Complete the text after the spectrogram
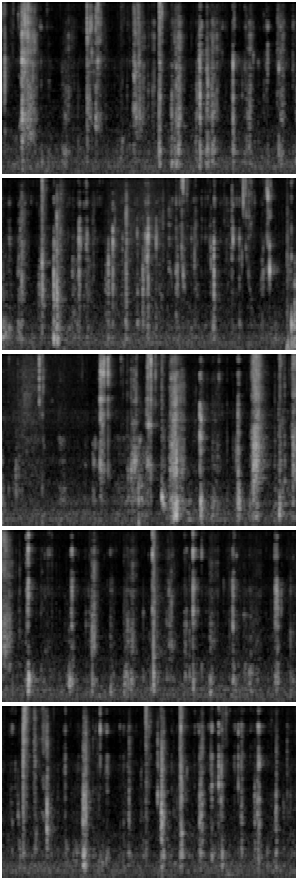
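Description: A young woman makes wet smacking sounds while chewing, close to a microphone.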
